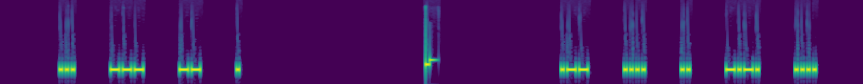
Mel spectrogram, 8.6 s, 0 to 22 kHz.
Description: Morse code, heard as a keyed tone, about 40 wpm, spaced as for 19 wpm, 690 Hz. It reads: SOME WHICH
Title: 4x Character Spacing - Top 500 Words - 40wpm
